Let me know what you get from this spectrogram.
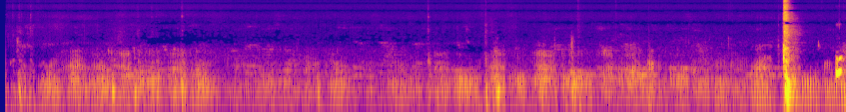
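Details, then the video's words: Female domestic tiger cat staying on a treadmill and purring loudly; a soft, low rumbling purr that swells and fades in steady breathing pulses, ending with a sudden sharp sneeze-like burst. "Tiger Cat Staying On the Treadmill and Purring Loud"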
